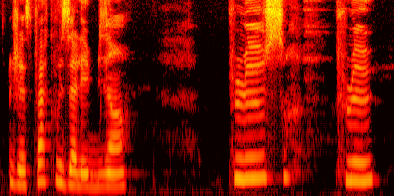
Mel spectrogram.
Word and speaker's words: plus: bonjour à tous j'espère que vous allez bien plus pleut plus ce sont des mots qui s'écrivent pareil mais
